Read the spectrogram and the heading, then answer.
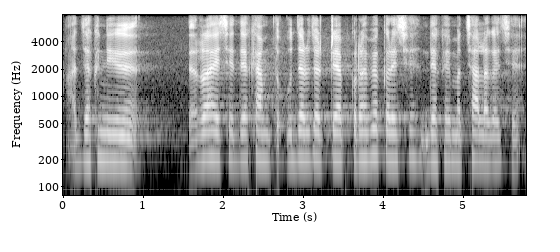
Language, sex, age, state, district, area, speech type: Maithili, female, 30-45, Bihar, Begusarai, rural, spontaneous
